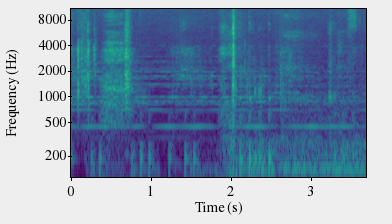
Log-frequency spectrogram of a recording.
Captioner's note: panting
